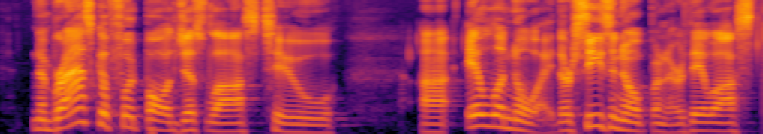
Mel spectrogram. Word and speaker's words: Illinois: The way the state of Illinois spells things, the S is silent. I hate that so much. Anyway, why include the S, I guess, is my point. It's Illinois is how it's spelled, but it's Illinois is how you say it.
